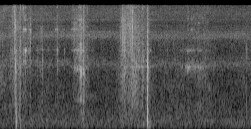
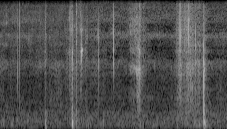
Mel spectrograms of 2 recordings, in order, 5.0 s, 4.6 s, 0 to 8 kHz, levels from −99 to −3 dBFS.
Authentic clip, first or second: first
